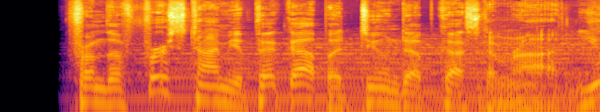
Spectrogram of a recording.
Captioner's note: voiceover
